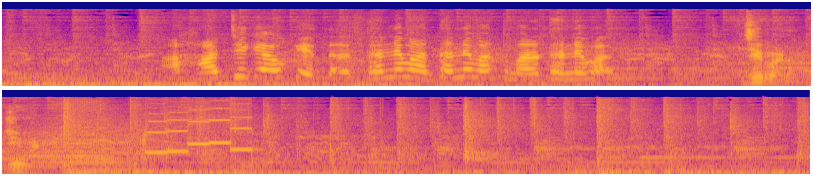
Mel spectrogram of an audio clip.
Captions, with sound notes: Okay! Thank you! Yes, ma'am. [walkie-talkie beeps]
